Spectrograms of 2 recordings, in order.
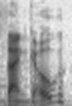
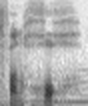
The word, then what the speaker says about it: van Gogh: a Dutch painter that I am actually pronouncing it now on the way the English tend to do they tend to send Vincent van Gogh but it would be if you pronounce it correctly in Dutch Vincent Fong hole and don't worry it's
